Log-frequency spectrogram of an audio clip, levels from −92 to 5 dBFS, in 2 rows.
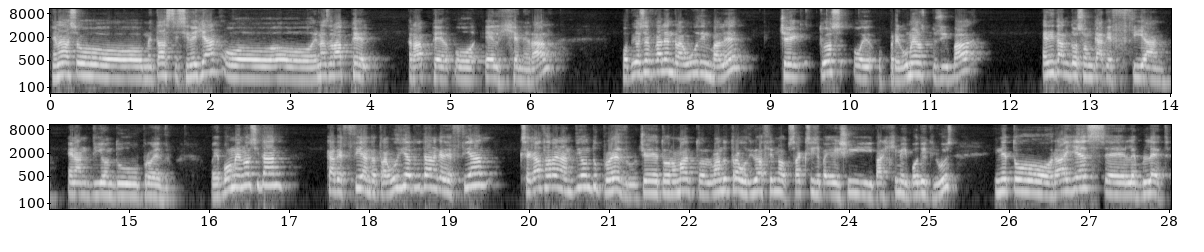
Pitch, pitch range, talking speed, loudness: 190 Hz, 170-225 Hz, 135 wpm, -11 LUFS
